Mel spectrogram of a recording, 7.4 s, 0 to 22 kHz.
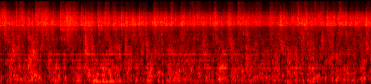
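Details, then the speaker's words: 7.5 hp double-chamber masala pulverizer grinder with cyclone, cyclone and main machine just switched on: steady hissing airflow rush and rattling material through the cyclone, even, no knocks; normal running sound. "आवाज normal आवाजामध्ये येणार आहे. बघा, आता मी cyclone चालू करतो, machine चालू झाली, मेन मशीन चालू झाली."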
